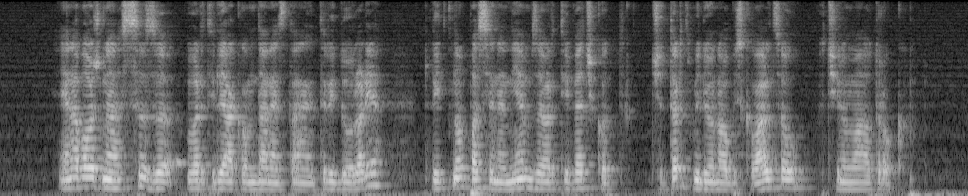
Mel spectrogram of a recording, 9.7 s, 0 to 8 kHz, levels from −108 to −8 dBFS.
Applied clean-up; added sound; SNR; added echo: none; none; none; reverberation time 0.2 s.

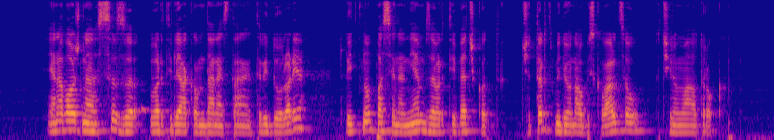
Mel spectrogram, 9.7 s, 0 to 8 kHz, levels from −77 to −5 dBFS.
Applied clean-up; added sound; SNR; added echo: none; none; none; none.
